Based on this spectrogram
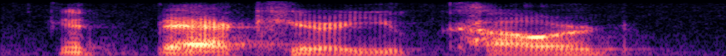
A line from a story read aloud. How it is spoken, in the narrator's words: my mother whispering loudly on the phone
